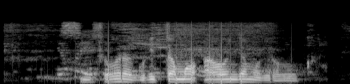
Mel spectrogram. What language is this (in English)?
Kinyarwanda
